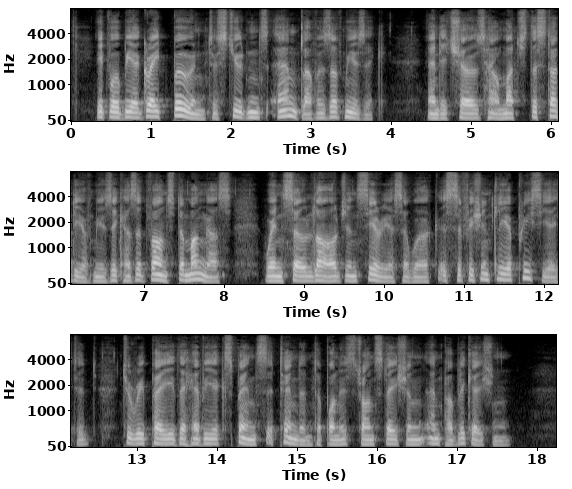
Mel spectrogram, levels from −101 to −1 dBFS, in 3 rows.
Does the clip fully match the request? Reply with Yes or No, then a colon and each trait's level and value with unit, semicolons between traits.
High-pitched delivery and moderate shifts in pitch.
No: low, 120 Hz; average, 3.7 semitones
